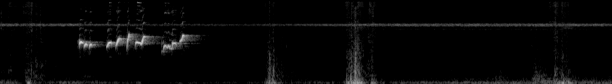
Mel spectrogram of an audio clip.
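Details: Short burst of black-naped oriole song: about seven rapid, rising whistled notes in one phrase, followed by silence and scattered low knocks.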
